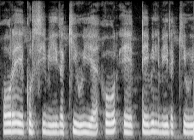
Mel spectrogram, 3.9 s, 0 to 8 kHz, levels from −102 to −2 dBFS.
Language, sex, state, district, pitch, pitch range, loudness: Hindi, male, Uttar Pradesh, Saharanpur, 170 Hz, 165-185 Hz, -15 LUFS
